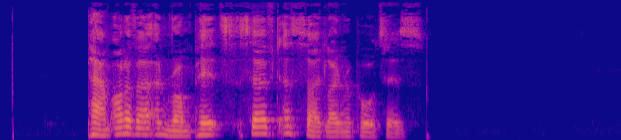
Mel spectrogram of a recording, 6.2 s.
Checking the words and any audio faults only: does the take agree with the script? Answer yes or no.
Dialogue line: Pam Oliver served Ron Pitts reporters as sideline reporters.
no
